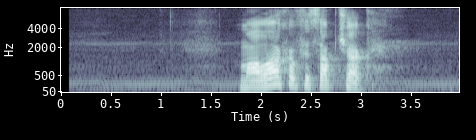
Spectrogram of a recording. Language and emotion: Russian, neutral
